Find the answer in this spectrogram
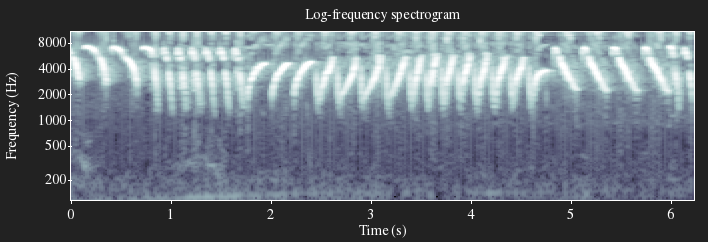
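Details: Morning canary song made of long runs of quick rising and falling whistled sweeps, repeated rhythmically several times a second with slight changes in pitch and shape.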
